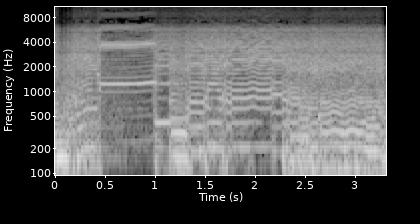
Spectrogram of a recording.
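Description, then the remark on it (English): Crunchy overdriven electric guitar through an Ibanez TS (Green 808) overdrive pedal, playing a string of sustained chords and bending notes at a steady, loud level with no voices. “Let's see what the tone sounds like on That's this. Definitely crunchy.”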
